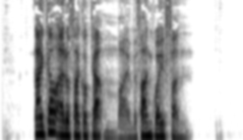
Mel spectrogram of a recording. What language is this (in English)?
Cantonese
